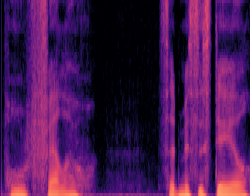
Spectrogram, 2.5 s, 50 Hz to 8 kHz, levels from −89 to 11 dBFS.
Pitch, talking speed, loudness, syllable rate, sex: 145 Hz, 120 wpm, -18 LUFS, 3.3 syllables/s, female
